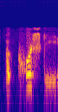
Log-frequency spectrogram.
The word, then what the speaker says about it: Pogorski: Kit Pogorski. Am I pronouncing that correctly, Kit?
